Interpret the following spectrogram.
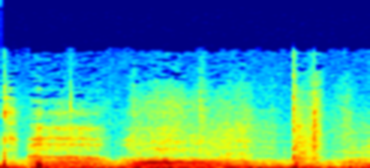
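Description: Faint close breathing, then a single sharp click near the end as wire cutters snip through an electrical wire being trimmed back.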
